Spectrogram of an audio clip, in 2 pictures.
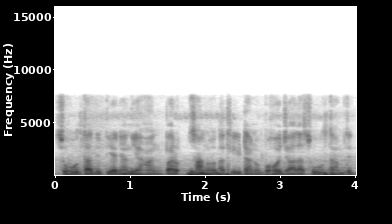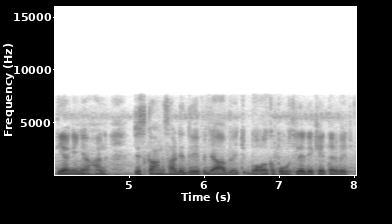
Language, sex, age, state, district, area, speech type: Punjabi, male, 18-30, Punjab, Kapurthala, urban, spontaneous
